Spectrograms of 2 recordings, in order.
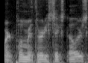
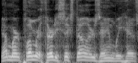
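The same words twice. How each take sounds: First: Said in the usual way. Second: Loud, high call of the winning bid; excited sale call. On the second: Real, not acted. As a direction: belt out the sold price like a hammer drop. Auctioneer calling the winning sale.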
